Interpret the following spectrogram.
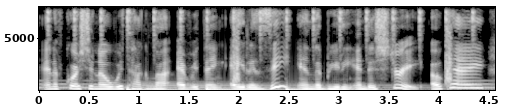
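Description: A woman's voice: medium pitch, fast, music in the background. A woman in her twenties hosting a beauty podcast, bubbly and full of slang as she hypes up her guest. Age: 20s. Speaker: podcast host. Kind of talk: upbeat casual podcast chat.

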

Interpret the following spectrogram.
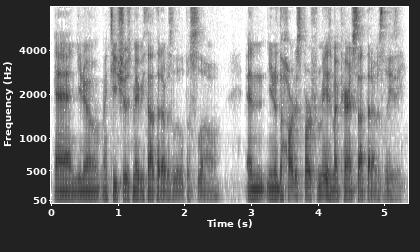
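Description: Young man from Israel, Hebrew native, low-ish voice, earnest interview guest. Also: fairly even intonation, quick pace, slight background noise. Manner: earnest, personal storytelling with fillers. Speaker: guest, company founder. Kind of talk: casual interview.

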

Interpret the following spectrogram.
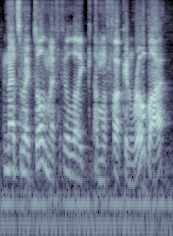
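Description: Very bright-voiced American man chatting casually. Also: medium pitch, fast talker, slightly rough, low-quality recording. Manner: rambling, wry, self-deprecating. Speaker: golf vlogger and amateur golfer. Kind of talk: casual phone chat, profane.

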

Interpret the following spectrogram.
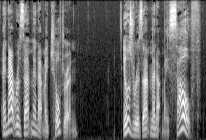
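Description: A mother hosting a motivational podcast, her voice a little raspy from allergies, talking earnestly and encouragingly and asking her listeners question after question. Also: fairly low pitch, wildly swooping pitch, moderate pace, no room sound, studio quality. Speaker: podcast host.

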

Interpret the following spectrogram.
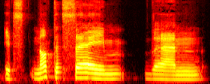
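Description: Slow, halting Swiss German man. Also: fairly high pitch, steady tone, fairly bright tone, clean tone. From Switzerland. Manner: halting, with frequent restarts and "right?" tags. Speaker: podcast guest. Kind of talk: casual interview chat.

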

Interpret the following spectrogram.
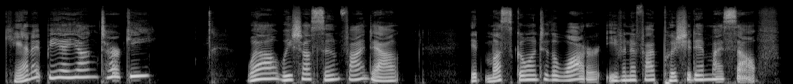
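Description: A woman's voice: a little high, expressive, moderate pace, vocal fry, no room sound, studio quality, voice pushed up. A woman doing a fussing mother duck. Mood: puzzled. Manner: fussing, gently instructive. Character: mother duck, weary but proud and protective. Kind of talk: storybook reading.

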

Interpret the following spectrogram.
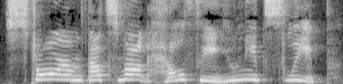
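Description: A woman's voice: very high-pitched, takes it slowly, a bit bright, full character voice. A woman in an audio drama voicing a chatty, earnest young female patient. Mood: concerned.

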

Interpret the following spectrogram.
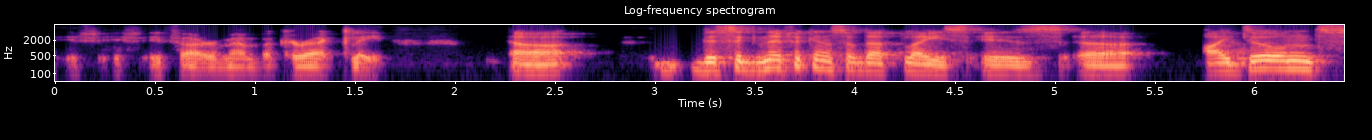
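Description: A man's voice: lowish voice, low-quality recording. A middle-aged man giving interview answers in a hesitant way, with many fillers and restarts. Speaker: guest.

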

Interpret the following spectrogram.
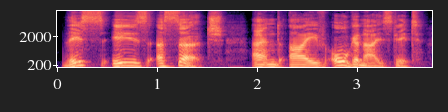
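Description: Man voicing a bossy, self-important rabbit, lively pitch. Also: exaggerated voice. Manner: important, brisk, carelessly dismissive. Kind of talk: children's storybook character voice.

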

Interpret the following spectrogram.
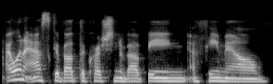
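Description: A woman's voice: sits low, steady tone, quick pace, dry recording. A middle-aged woman hosting a show, asking questions in a casual, affirming way. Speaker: podcast host. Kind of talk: conversational interviewing.

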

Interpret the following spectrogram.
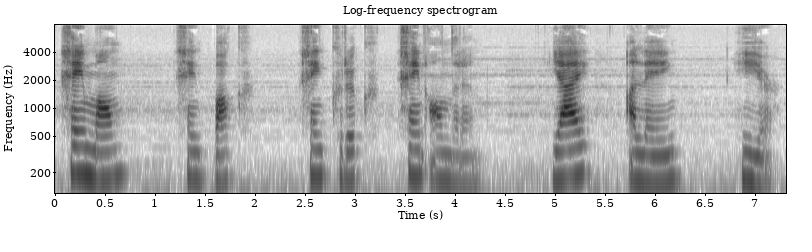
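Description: Woman, slow deliberate spoken-word narration, lowish voice, dramatic phrasing, music behind. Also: little pitch movement, vocal fry, a little mellow. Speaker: poet performing own audio play. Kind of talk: literary spoken-word narration in second person.

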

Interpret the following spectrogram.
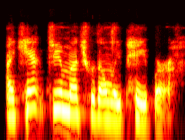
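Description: A defiant young woman locked in a cell, read out by a woman, speaks in a medium-pitched voice. She is sardonic and snappish, a clever forger from a fantasy storybook. The sound is dry. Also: lively intonation, a little fast, a little mellow, no echo, dull audio. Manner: growling, snappish.

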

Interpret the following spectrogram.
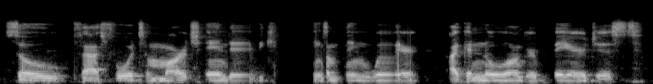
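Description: A man's voice: deep voice, completely flat delivery, a little slow, highs cut off. A young American man in his late teens, a student giving an earnest, reflective personal account in conversation. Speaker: student, podcast guest.

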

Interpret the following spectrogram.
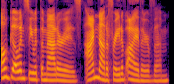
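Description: A woman's voice: mid-range voice, bright, forceful tone, close to an everyday voice. A woman reading aloud, voicing a frank, spirited young woman who coaxes and scolds a friend. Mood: eager. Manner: coaxing, brisk.

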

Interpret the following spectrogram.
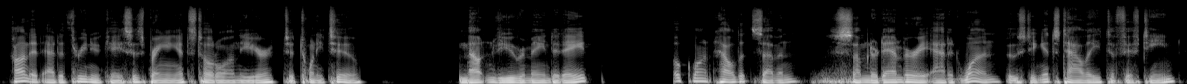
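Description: A man's voice: low voice, mellow, dry recording, poor audio. An American man reading a scripted local news report as the narrator.

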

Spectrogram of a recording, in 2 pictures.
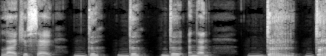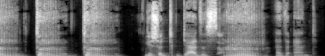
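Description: A woman with a Ukrainian accent teaches a podcast language lesson. She voices each example word slowly and clearly so learners can copy it. Her voice sits at an ordinary middle pitch for a woman. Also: a little mellow. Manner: clear, slow model pronunciations.

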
